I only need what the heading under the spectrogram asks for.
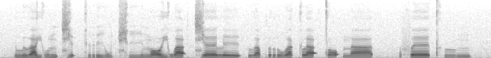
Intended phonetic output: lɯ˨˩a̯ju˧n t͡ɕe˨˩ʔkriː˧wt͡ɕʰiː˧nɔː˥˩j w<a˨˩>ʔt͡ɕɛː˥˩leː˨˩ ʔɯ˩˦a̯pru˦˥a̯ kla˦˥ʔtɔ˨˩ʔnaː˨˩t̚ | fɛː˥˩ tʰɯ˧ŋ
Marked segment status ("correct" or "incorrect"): correct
